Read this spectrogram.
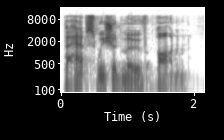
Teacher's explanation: this falling intonation makes it a more definite statement rather than a suggestion · The first one, "Perhaps we should move on," is phrased as a suggestion, but it is said in a firm way with a falling intonation at the end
